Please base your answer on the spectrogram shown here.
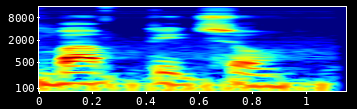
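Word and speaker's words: βαπτίζω: Ang pag-pronounce ni is baptizo.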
